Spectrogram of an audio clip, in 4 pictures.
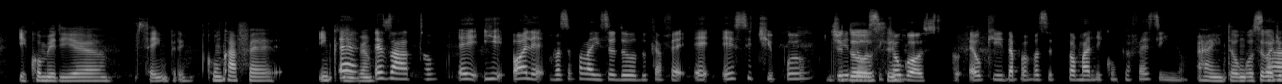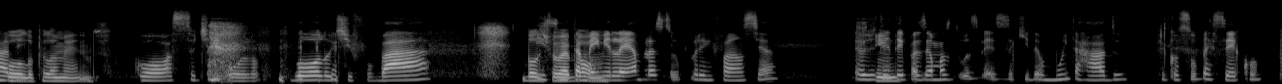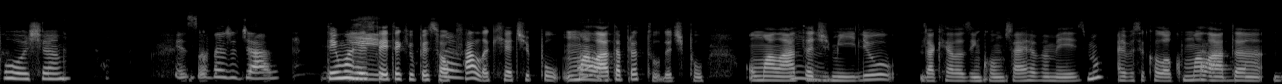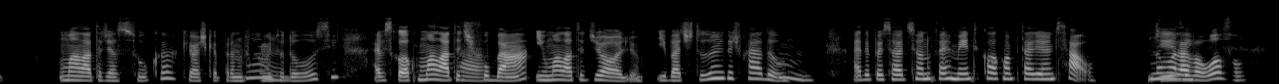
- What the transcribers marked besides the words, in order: laugh; tapping; other background noise; chuckle
- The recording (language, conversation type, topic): Portuguese, unstructured, Qual comida te lembra a sua infância?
